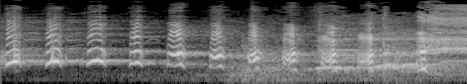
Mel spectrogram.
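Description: A woman laughing hard in a quick run of short, high-pitched laughs.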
